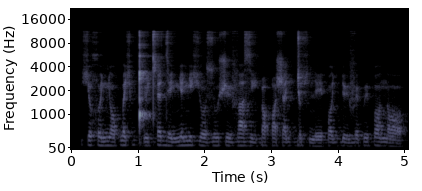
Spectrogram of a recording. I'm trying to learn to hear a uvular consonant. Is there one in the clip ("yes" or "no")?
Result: yes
